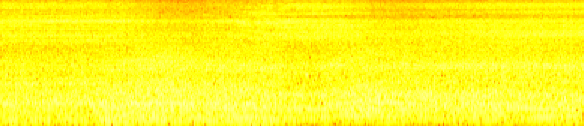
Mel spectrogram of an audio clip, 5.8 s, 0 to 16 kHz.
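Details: 1990 Oldsmobile Cutlass Supreme running with a steady, unchanging airy hiss over the engine; vacuum leak.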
